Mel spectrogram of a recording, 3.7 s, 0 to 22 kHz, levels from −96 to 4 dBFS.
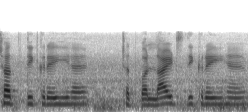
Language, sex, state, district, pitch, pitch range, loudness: Hindi, male, Punjab, Pathankot, 205 Hz, 200-210 Hz, -19 LUFS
